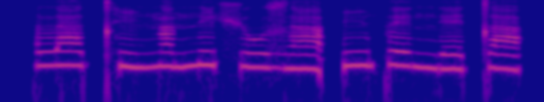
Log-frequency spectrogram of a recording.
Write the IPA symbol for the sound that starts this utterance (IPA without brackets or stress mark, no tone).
l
